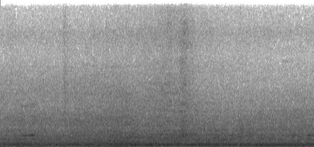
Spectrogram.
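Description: BTS Skytrain electric train running, heard from inside the carriage: a steady rumble with a low hum.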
